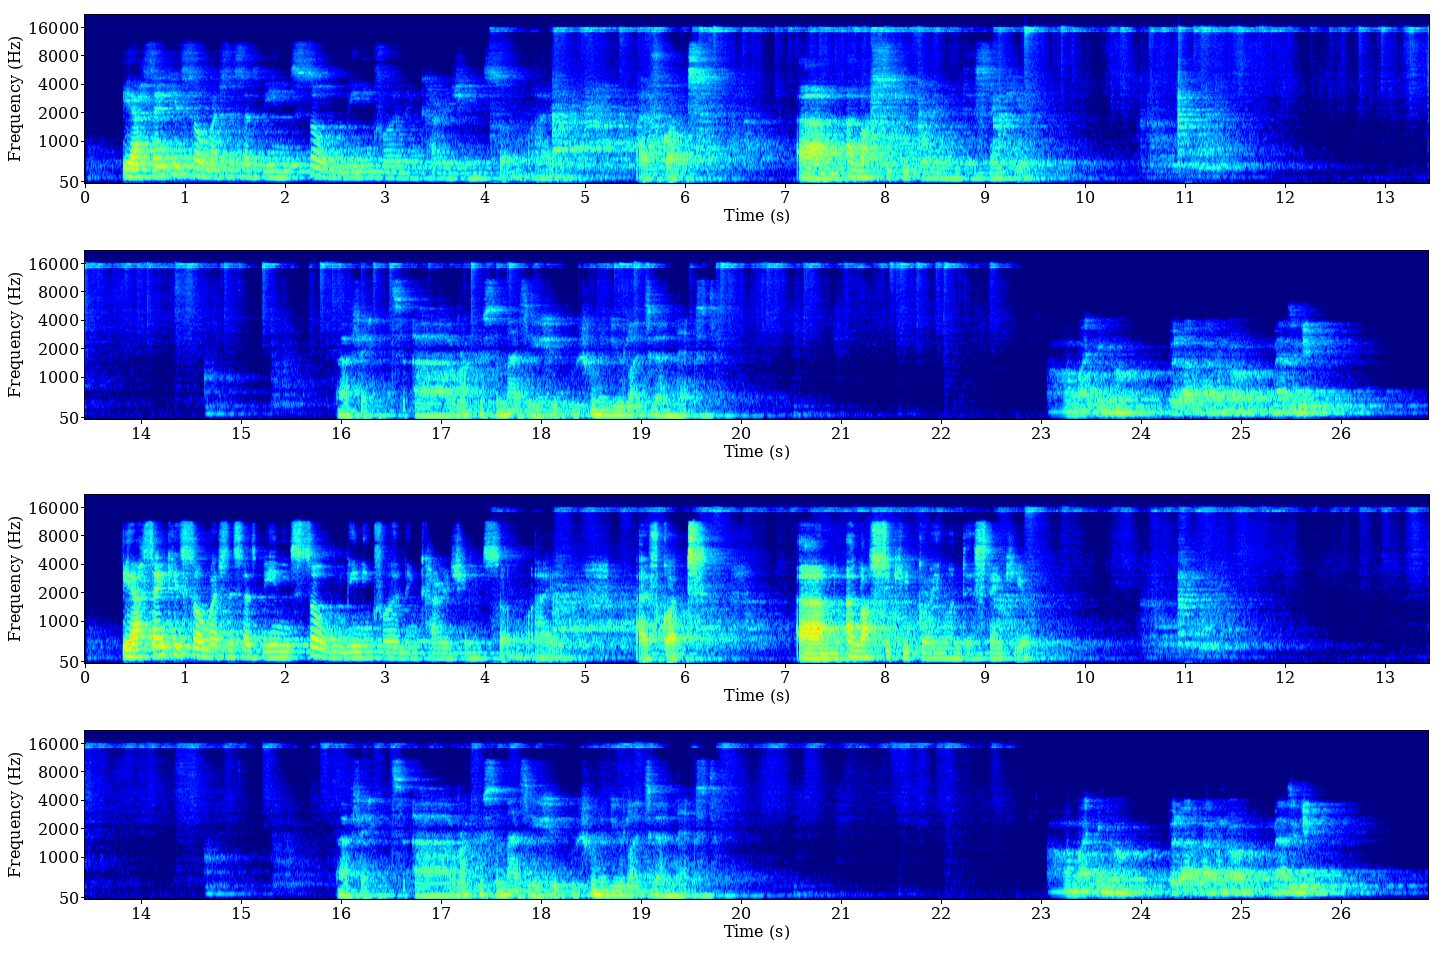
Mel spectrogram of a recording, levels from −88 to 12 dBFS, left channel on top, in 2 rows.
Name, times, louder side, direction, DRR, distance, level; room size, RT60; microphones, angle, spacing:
voice 1, 0.4-5.2 5.5-6.6 7.1-9.5, right 5 dB, 90° right, 9 dB, 0.4 m, -30 dB
sound 1, 4.0-19.2 19.5-22.7, left 3 dB, 50° left, 1.7 m, -45 dB
voice 2, 15.9-19.8, equal, ahead, 2 dB, 0.3 m, -35 dB
voice 3, 23.1-23.9 24.3-25.7, right 1 dB, 25° right, 0 dB, 1.1 m, -35 dB
8.8 x 6.1 x 4.1 m, 2.3 s
head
